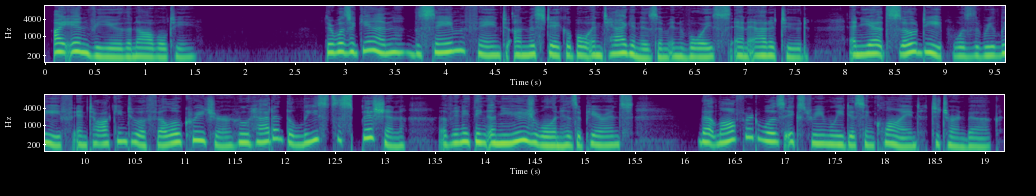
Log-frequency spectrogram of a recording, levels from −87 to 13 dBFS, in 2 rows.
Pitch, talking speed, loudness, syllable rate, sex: 225 Hz, 155 wpm, -16 LUFS, 5.3 syllables/s, female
